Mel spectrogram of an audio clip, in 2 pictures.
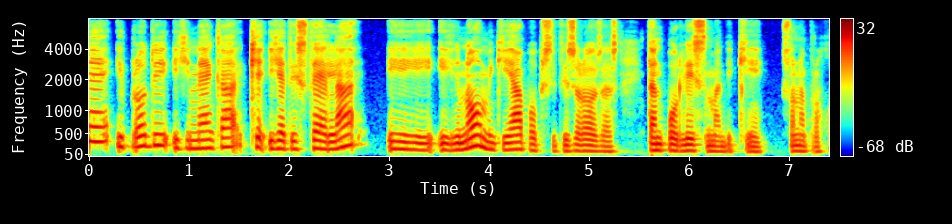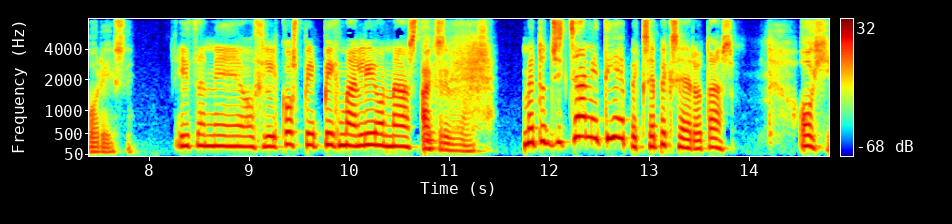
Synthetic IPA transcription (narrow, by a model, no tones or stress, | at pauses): ne̞ipɾo̞t̪iʝine̞kɐ̰ce̞ʝɐt̪ist̪e̞lɐ | iːɣno̞miceiɐpo̞psit̪izɾo̞zɐsit̪ɐnpo̞lisimɐnd̪icḭst̪o̞nɐpɾo̞xo̞̰ɾḭsi̥ | it̪ɐneoθiliko̞spipiɣmɐlio̞nɐst̪ɐksɾivo̞s | me̞t̪o̞d͡zit͡sɐnit̪ie̞pekseepekseeɾo̞t̪ɐs | o̞çi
